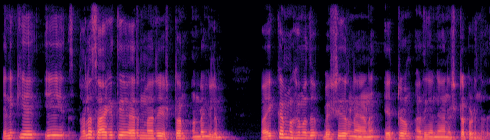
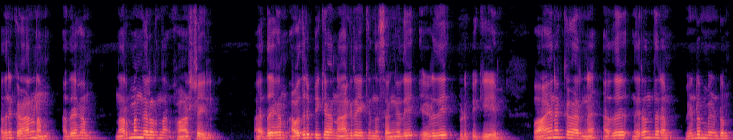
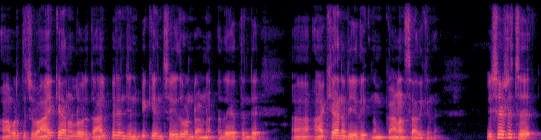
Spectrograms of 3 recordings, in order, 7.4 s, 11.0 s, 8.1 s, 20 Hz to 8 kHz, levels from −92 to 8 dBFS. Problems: none marked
